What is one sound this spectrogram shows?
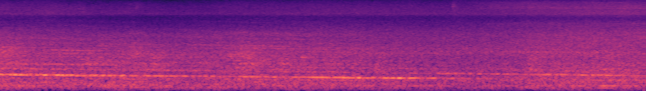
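A train's motor hums with a slowly falling whine.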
